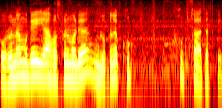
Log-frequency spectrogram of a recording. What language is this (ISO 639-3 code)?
mar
